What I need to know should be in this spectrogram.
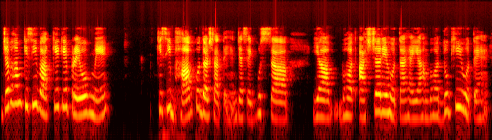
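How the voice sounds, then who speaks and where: A woman teaches young children grammar, explaining each point clearly and step by step. Her voice sits fairly high, and the recording is muffled and lo-fi. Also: measured pace, fairly bright tone. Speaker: primary school teacher. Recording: dull lo-fi recording.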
